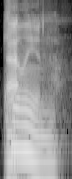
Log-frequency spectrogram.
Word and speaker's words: Cillian: Is that how you pronounce his first name? Cillian? – Killian? – I don't think it's Cillian. – Okay, then. Sicilian. Killian Murphy, then. – Mm. Killian.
